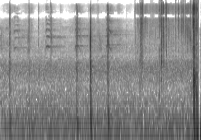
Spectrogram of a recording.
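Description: A soccer ball being juggled with bare feet: a string of dull, irregularly spaced thuds as foot meets ball, the loudest just before the end, over steady low outdoor background noise.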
